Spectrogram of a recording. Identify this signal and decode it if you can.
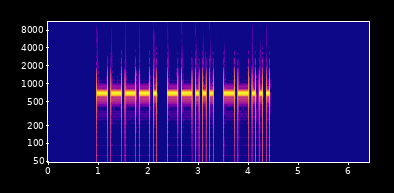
Morse code, heard as a keyed tone, about 17 wpm, 700 Hz. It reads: 977
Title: Numbers - 3-Digit 17wpm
